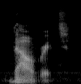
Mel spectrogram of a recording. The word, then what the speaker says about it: Dowridge: I want to make sure I'm pronouncing your name right. L. Dowridge? Correct. Dowridge. That's right.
